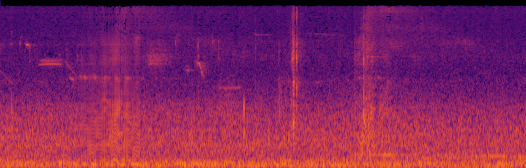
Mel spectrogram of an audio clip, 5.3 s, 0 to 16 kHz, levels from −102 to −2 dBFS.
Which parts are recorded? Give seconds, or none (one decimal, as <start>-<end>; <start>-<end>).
0.0-0.8; 1.4-5.3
